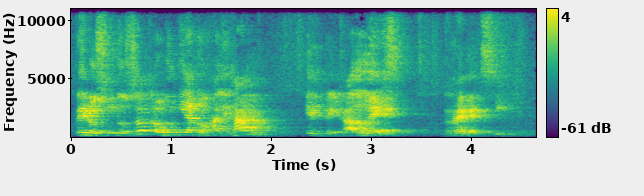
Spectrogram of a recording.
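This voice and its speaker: A man's voice: high-pitched, moderate pace, a little hiss or hum. A man preaching a sermon, retelling a parable and putting questions to the congregation. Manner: animated, asks the congregation questions. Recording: very echoey room from far off.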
